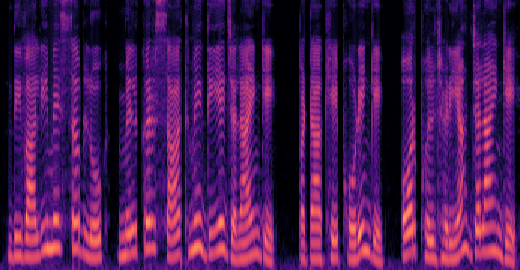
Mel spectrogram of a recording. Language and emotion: Hindi, neutral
